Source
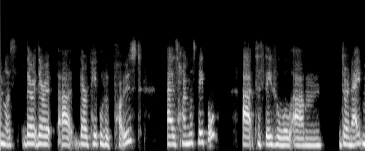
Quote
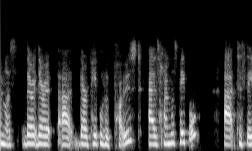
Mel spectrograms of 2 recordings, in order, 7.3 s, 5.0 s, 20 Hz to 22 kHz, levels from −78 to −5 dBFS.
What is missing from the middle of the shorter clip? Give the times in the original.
2.9 s to 3.2 s

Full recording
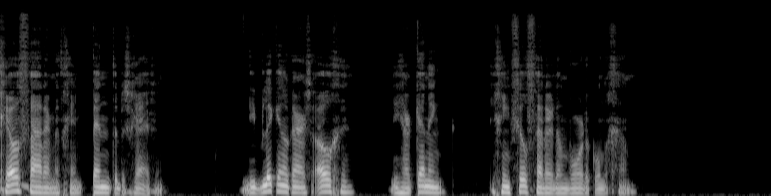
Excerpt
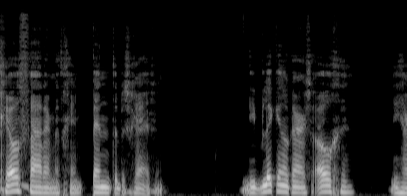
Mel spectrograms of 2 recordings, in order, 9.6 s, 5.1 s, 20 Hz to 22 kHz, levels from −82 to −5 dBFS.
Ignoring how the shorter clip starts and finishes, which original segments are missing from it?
none

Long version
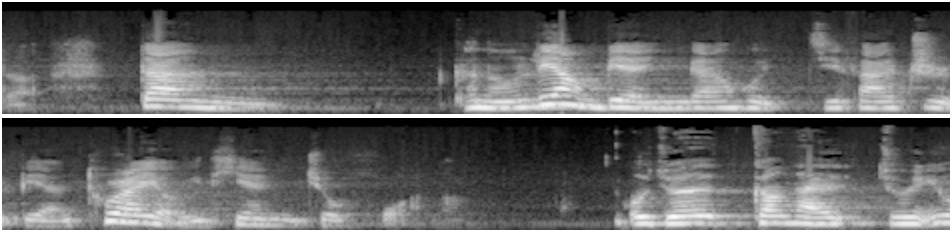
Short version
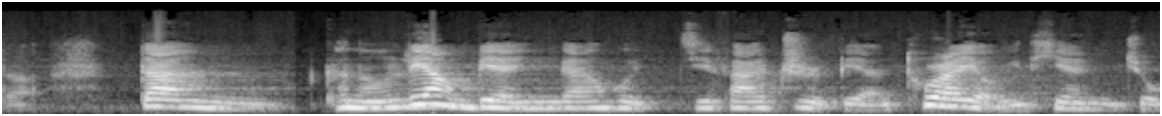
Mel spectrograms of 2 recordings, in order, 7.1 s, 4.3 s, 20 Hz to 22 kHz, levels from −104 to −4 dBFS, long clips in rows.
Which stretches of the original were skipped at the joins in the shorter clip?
1.1 s to 1.6 s

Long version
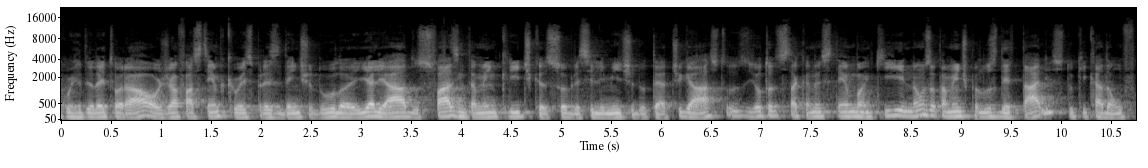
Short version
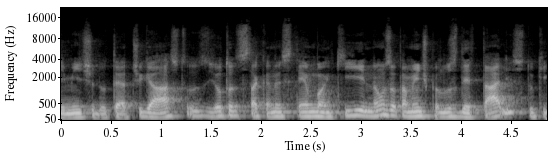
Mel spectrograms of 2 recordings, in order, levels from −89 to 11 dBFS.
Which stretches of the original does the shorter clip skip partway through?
none

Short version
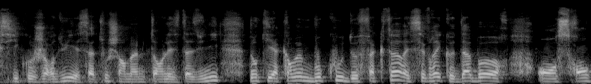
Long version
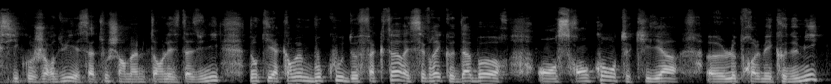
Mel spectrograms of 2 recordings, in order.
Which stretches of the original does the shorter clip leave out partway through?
none

